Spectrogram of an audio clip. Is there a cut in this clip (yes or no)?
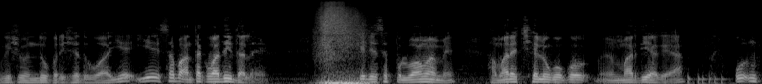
yes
